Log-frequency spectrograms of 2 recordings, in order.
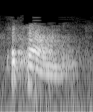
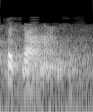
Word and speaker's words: Ptolemy: Now, if you're Greek, I think you pronounce that with a P, Ptolemy. And if you want a mnemonic, the Ptolemies were tolerant. Or maybe I should say Ptolemy.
